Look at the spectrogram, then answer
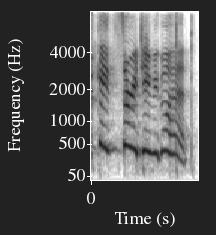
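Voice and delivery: high, loud, teary and laughing; laughing through tears. Real, not acted. Handing over to Jamie, laughing through tears. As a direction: still choked up, handing over. Crying after seeing friend.

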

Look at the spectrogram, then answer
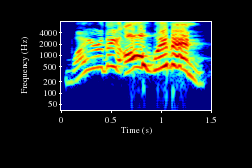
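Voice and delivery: high, loud protest; indignant outburst. Real, not acted. Hosts joke about female assistant voices, loud indignant protest. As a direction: call out the all-female voices.

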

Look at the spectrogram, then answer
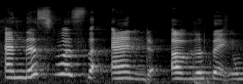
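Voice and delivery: ordinary talk, nothing marked

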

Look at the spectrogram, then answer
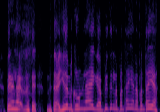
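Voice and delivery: high, pushy streamer begging for likes; TikTok live streamer. Pretend. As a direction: hype up the viewers like a livestreamer. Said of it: "Un live de TikTok".

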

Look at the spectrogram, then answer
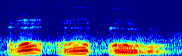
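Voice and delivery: lightly voiced admiring man's "oh"; a hint of an admiring man.

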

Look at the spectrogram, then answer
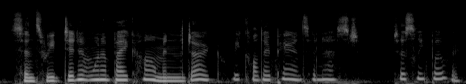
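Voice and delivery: ordinary delivery

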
